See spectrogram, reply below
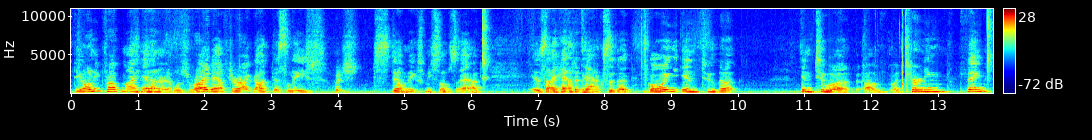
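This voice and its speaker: A woman's voice: mid-range voice, warm tone. Rambling woman in her eighties, echoey room. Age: 80s. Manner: rambling, halting, repeats and restarts phrases. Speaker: podiatry patient. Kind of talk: casual chat during an appointment. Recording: echoey room with faint background noise.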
